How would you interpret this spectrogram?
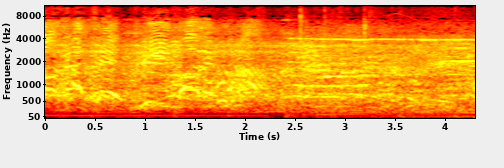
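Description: A dense crowd at a nighttime protest in Madrid, Spain, roars and shouts together in a loud, steady wall of many voices, chanting slogans such as "Puigdemont a prisión" and insults at the Spanish prime minister, rising and falling throughout with no single voice standing apart.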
